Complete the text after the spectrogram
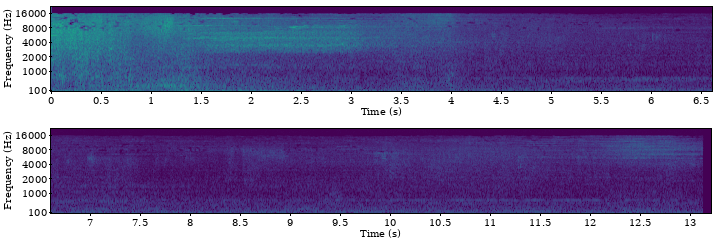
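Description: A triumphant game fanfare bursts out loudly, then fades into soft, low music.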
